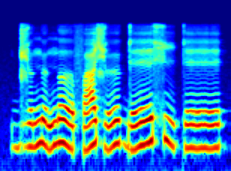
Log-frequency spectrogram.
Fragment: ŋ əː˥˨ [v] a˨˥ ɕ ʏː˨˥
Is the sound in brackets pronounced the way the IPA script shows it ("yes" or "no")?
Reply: no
